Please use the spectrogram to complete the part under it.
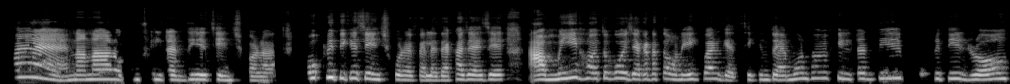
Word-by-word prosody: হ্যাঁ, 320 -9 +5 0.2
নানা 220 +1 +4 0.2
রকম 225 +1 -7
ফিল্টার 220 -3 -1
দিয়ে 230 -1 +3
চেঞ্জ 200 -3 -1 0.2
করা। 185 -1 -3 0.4
প্রকৃতিকে 295 -1 +3
চেঞ্জ 240 -4 +2
করে 210 -2 0
ফেলে। 195 0 0
দেখা 210 +5 +1
যায় 220 -1 +2
যে 225 - +4 0.5
আমি 230 +4 +3 0.2
হয়তো 275 0 -3
ওই 280 - +2
জায়গাটাতে 245 +2 -1
অনেকবার 235 +4 -1
গেছি। 180 +2 -6
কিন্তু 220 +1 -3
এমনভাবে 265 +5 -4
ফিল্টার 265 0 -3
দিয়ে 280 +1 -3 0.2
প্রকৃতির 270 - -4 0.2
রং 225 +3 +2
240 Hz, 155 wpm, -21 LUFS, 220-275 Hz, 0.5 s, হ্যাঁ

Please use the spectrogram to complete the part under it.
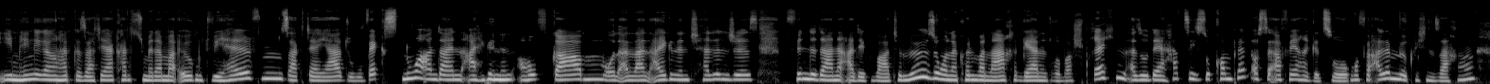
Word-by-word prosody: ihm 215 -2 +4
hingegangen 215 -1 +3
und 195 - +4
hat 200 - -2
gesagt: 185 -1 -3
„Ja, 200 -1 0
kannst 205 +1 -6
du 200 - +1
mir 190 - 0
da 190 0 +1
mal 185 -1 +1
irgendwie 190 0 -1
helfen?“ 265 +7 +1
Sagt 200 -6 -2
er: 185 - 0
„Ja, 180 +2 -1
du 170 -2 -9
wächst 235 +2 0
nur 280 +4 +4
an 235 -1 0
deinen 215 -1 +1
eigenen 215 +1 +3
Aufgaben 225 +2 +1
und 195 -2 -2
an 185 +2 -1
deinen 195 0 0
eigenen 215 +2 0
Challenges. 220 0 -2 0.3
Finde 250 -2 +2
da 205 -2 +3
'ne 200 - +1
adäquate 175 0 -2
Lösung 275 +5 +4
und 220 - +3
da 205 - +2
können 210 +1 0
wir 200 - +2
nachher 190 +2 0
gerne 180 0 +1
drüber 170 0 -9
sprechen.“ 280 - -2
Also 205 -2 0
der 205 0 -2
hat 260 0 -8
sich 250 -4 -1
so 245 - -3
komplett 255 +8 -3
aus 250 - -3
der - - -4
Affäre 220 -2 -3
gezogen 155 +4 -2
für 215 0 -6
alle 250 +5 +1
möglichen 190 -7 -1
Sachen. 200 +10 -3
210 Hz, 220 wpm, -25 LUFS, 190-230 Hz, 0.3 s, ihm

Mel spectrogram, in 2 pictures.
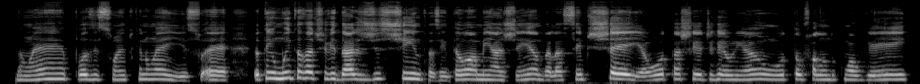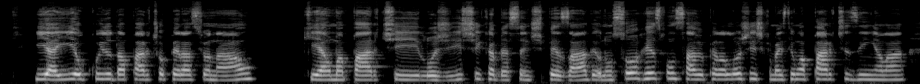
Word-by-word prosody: não 205 0 -7
é 250 +3 0
posições, 225 -1 +1
porque 240 +3 -9
não 235 0 -3
é 235 -1 -1
isso. 185 -3 -3
É, 205 -2 0 0.2
eu 230 - +1
tenho 280 -1 +3
muitas 290 +2 +3
atividades 240 -5 +2
distintas, 255 -6 +1
então 220 +5 -2
a 230 - +2
minha 220 -1 -1
agenda 210 +2 -3
ela 200 0 -2
é - - -4
sempre 230 +3 -2
cheia, 235 -9 +5
ou 220 +4 0
está 240 +1 -5
cheia 240 -1 -1
de 225 - -9
reunião, 225 +1 -2
ou 220 0 -3
estou 225 +1 -3
falando 220 -1 -4
com 215 0 -7
alguém. 215 +2 -2 0.5
E 240 0 +6
aí 225 +2 +3
eu 240 -1 +6
cuido 245 +1 -2
da 230 -1 +1
parte 225 0 -1
operacional, 225 +1 -1 0.4
que 230 - -1
é 210 - +5
uma 210 0 -1
parte 210 0 0
logística 210 +5 -2
bastante 205 -1 -1
pesada. 210 0 0
Eu - - -3
não 210 - -5
sou 265 +6 +3
responsável 265 -3 0
pela 230 0 -2
logística, 250 0 -1
mas 220 -1 -2
tem 240 - -2
uma 235 0 -2
partezinha 235 -2 -2
lá 220 +1 -3
225 Hz, 185 wpm, -24 LUFS, 215-240 Hz, 0.5 s, E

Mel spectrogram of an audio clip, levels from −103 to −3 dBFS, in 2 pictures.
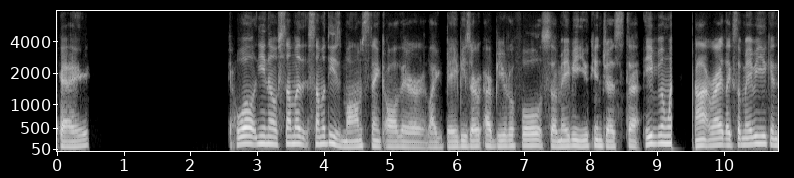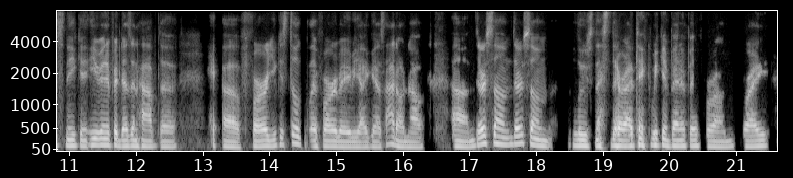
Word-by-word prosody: okay. 110 +4 0 2.1
Ju - - -10
well, 165 +1 +6
you 170 0 +3
know, 160 -2 +2
some 165 +3 0
of 155 -3 +1
some 160 0 -1
of 165 - +2
these 165 -8 +1
moms 110 +3 -1
think 115 -5 -3
all 110 -1 0
their, 100 -3 -3
like, 100 +1 -6
babies 110 +1 -1
are 115 0 +1
are 120 - +2
beautiful, 120 +2 0
so 115 -1 -2
maybe 115 +3 +1
you 120 0 +1
can 125 -1 0
just, 110 -3 -3
uh, 110 -1 0
even 170 +3 +3
when 175 0 +4 0.3
not 130 +2 +3
right, 135 +2 +2
like, 135 -1 0
so 150 - -1
maybe 150 +4 +1
you 170 0 +2
can 140 -4 -2
sneak 125 0 -2
it, 115 -1 -2
even 140 0 +2
if 135 -1 -2
it 140 - +5
doesn't 115 +1 +1
have 115 -1 -3
the 110 -1 -5 0.5
ha - - -7
uh, 105 -3 0
fur, 115 +4 +1
you 120 +2 -2
can 145 - -5
still 165 +1 -1
a 115 -1 0
fur 115 0 +1
baby, 105 -1 -1
I 100 0 -3
guess, 105 -1 -6
I 155 +1 -3
don't 105 -3 -1
know, 100 0 -4 0.4
um, 110 -1 -1
there's 160 +6 +3
some 155 -5 0
there's 165 +2 +2
some 130 -9 0 0.3
looseness 125 -1 0
there 125 -1 +4
I 115 +1 +4
think 130 0 0
we 135 -1 +1
can 130 -2 0
benefit 120 0 0
from, 110 0 -3
right? 115 +2 0
120 Hz, 195 wpm, -22 LUFS, 110-140 Hz, 2.1 s, well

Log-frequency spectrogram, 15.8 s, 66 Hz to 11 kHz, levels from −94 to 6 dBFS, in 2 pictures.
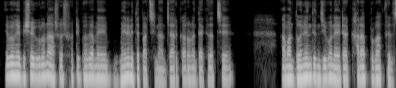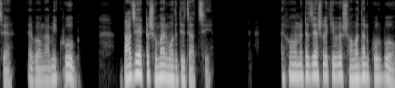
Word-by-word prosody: এবং 135 +1 +4
এই - - 0
বিষয়গুলো 125 0 +2
না 130 - +3
আসলে 120 +1 -4
সঠিকভাবে 120 0 -3
আমি 120 0 +1 0.4
মেনে 120 +3 +3
নিতে 115 -1 -1
পারছি 100 -1 -4
না। 100 - -3
যার 105 0 -3
কারণে 110 +1 -3
দেখা 100 +2 -7
যাচ্ছে 110 +1 -4 1.2
আমার 115 +1 +3
দৈনন্দিন 125 +1 +3
জীবনে 115 0 +2
এটার 110 0 -1
খারাপ 115 0 0
প্রভাব 115 -2 0
ফেলছে 95 -2 -4 0.5
এবং 105 0 -3 0.2
আমি 115 +2 -1
খুব 135 -3 +3 1.0
বাজে 130 +5 +5
একটা 140 - -1
সময়ের 125 +1 +5
মধ্য 115 -1 +3
দিয়ে 110 -4 0
যাচ্ছি। 100 -1 -4 1.5
এখন 135 +2 +1
এটা 130 +2 +1
যে 140 - +5
আসলে 135 +1 0
কিভাবে 135 0 +2
সমাধান 120 +3 +3
করবো? 120 0 0
120 Hz, 145 wpm, -24 LUFS, 110-125 Hz, 1.5 s, বাজে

